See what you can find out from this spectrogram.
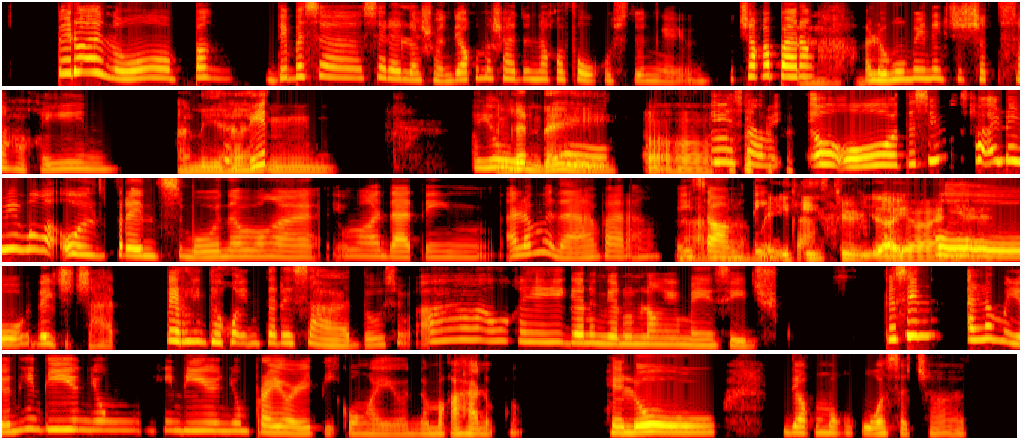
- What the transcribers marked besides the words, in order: laugh
- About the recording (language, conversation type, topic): Filipino, podcast, Paano ka nagbago matapos maranasan ang isang malaking pagkabigo?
